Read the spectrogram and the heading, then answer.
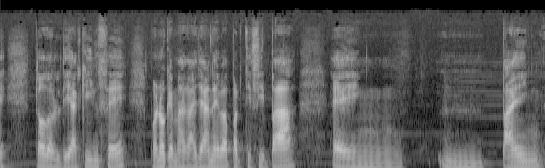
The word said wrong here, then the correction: Pint: a ver si lo digo bien, of Science. – Pint of science.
